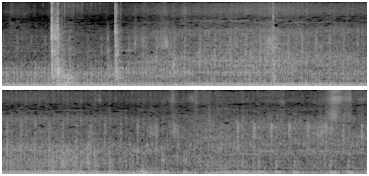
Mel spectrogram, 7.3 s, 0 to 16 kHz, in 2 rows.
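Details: 2002 Subaru Legacy EJ253 at idle after a pop and stutter while driving: steady low rumble with faint repeated ticking knocks; owner wonders about jumped timing, rod knock or bad tensioner.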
